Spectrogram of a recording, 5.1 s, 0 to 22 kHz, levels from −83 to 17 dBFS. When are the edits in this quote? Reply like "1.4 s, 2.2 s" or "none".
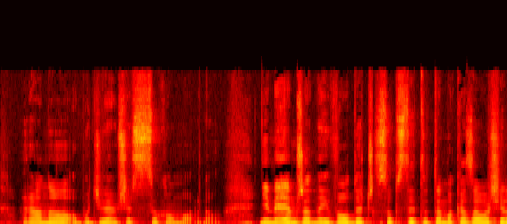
3.7 s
